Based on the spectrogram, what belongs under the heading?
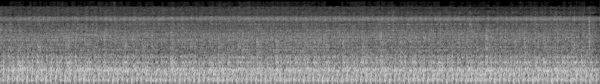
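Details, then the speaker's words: Old auction air compressor (Camel Hossfield as stated, roughly 20–25 gallon tank, 1 hp motor, twin-cylinder inline pump), drained of water and refilled with oil, briefly plugged in. Loud, steady rapid pumping chatter with no knocking. Gauge works. Normal running. "that thing works absolutely amazing. And check it out, the pressure gauge works, and also check how much air is in this thing."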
